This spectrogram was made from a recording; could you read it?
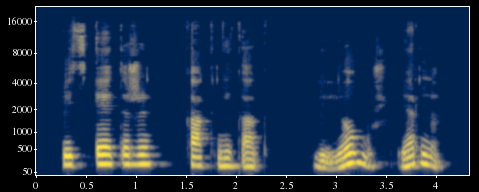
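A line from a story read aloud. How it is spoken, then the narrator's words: Soft. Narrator (Russian): Мягко проговорил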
